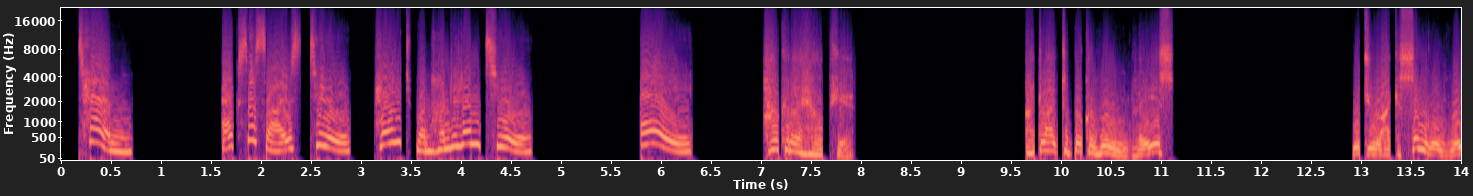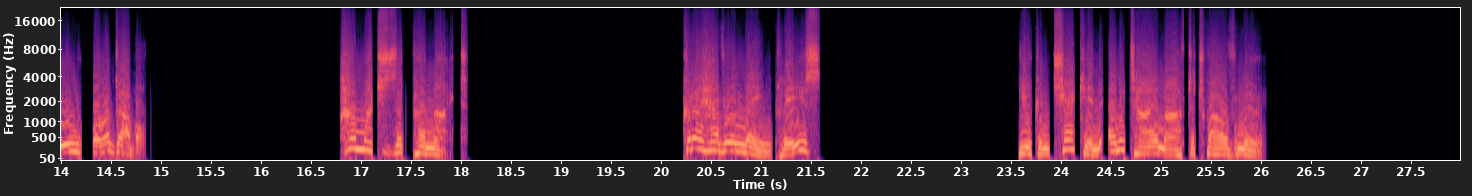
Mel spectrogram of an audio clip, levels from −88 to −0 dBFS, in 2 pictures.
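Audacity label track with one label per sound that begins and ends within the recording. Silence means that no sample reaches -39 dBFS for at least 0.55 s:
1.610000	4.710000	sound
5.790000	6.310000	sound
7.020000	7.940000	sound
9.650000	11.110000	sound
12.920000	14.890000	sound
16.790000	18.060000	sound
20.230000	21.580000	sound
23.580000	26.040000	sound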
